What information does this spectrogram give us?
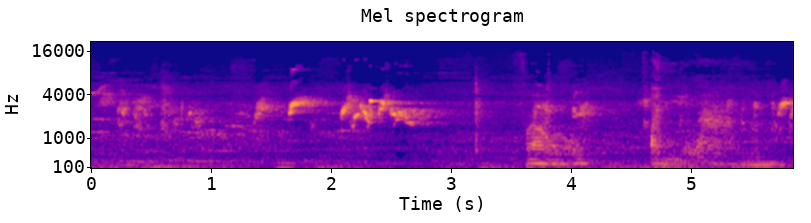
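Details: Red-whiskered bulbul kept in a cage at a bird-song gathering. Short whistled notes and quick chirpy bursts are spaced a second or so apart. Men's voices run underneath.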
